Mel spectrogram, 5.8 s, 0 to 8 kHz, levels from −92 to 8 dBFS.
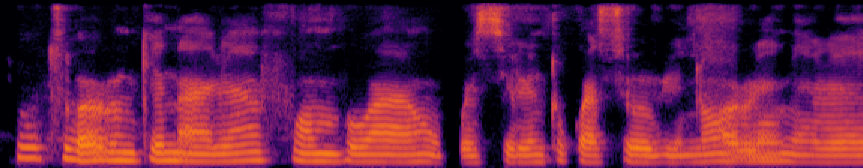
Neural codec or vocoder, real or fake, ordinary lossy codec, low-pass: codec, 16 kHz, 6 kbps, DAC; fake; MP3, 64 kbps; 7.2 kHz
